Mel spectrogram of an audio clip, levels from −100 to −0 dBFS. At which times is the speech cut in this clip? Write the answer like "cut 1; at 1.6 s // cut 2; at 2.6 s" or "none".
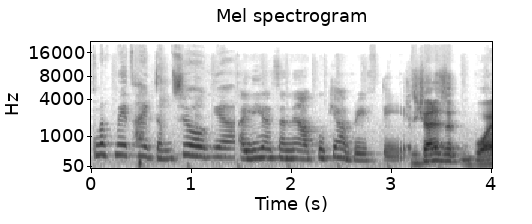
cut 1; at 1.4 s // cut 2; at 3.1 s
